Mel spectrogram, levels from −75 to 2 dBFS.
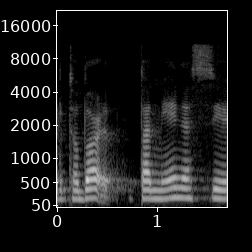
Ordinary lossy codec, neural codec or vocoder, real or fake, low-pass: MP3, 48 kbps; codec, 24 kHz, 0.9 kbps, WavTokenizer, medium speech release version 2; fake; 10.8 kHz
